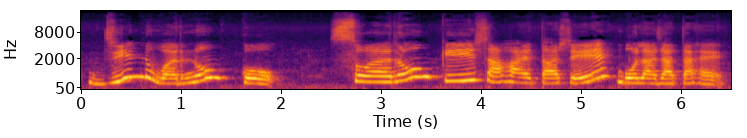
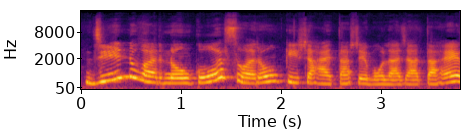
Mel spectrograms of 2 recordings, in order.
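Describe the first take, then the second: First: Slow, deliberate reading with stretched words. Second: Said in the usual way. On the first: Shown as a demonstration. Teacher reads the consonant definition to pupils, slow read-out. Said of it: "पढ़ करके बताती हूँ".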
